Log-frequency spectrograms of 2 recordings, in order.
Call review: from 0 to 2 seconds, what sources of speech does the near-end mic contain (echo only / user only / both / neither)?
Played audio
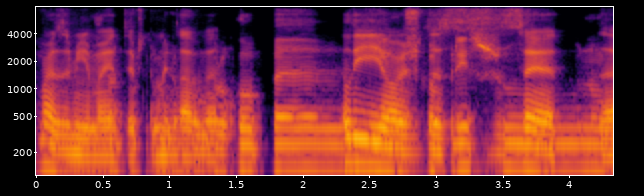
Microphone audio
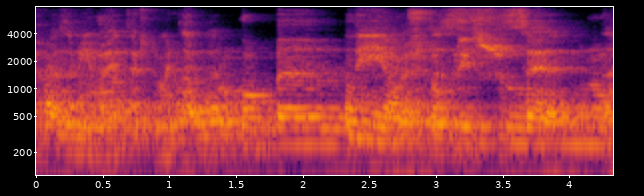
echo only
